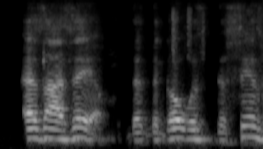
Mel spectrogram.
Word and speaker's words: Azazel: Azazel. Azazel.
